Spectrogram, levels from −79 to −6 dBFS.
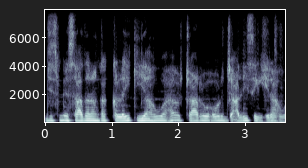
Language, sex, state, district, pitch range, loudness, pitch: Hindi, male, Bihar, East Champaran, 145-155 Hz, -19 LUFS, 150 Hz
